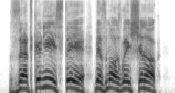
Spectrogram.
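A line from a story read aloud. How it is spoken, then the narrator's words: Monstrologist yelling. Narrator (Russian): заорал монстролог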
